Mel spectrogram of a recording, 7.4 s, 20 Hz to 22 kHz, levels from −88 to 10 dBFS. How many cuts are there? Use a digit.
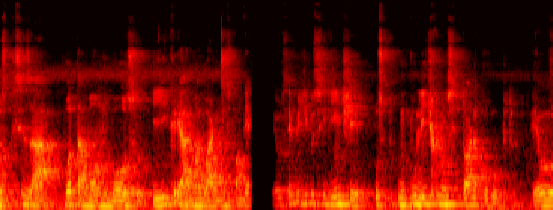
1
